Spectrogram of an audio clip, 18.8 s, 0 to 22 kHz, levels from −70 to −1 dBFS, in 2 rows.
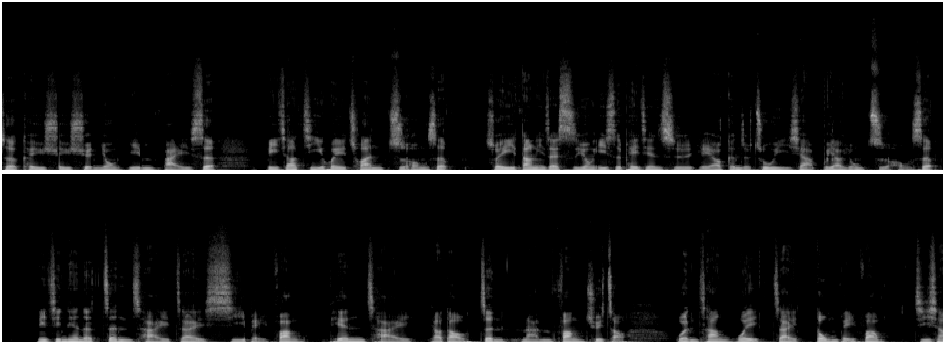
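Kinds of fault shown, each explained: CD skip: a tick and a very short mute near 0.55 to 0.57 s, then the speech resumes elsewhere, as the player's laser jumped to another turn of the disc.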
